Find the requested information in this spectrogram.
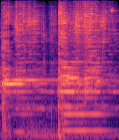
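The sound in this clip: A farmer's hand bell struck to scare off crop-raiding elephants: two bright metallic clangs about a second apart, each leaving a loud, shimmering ring.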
